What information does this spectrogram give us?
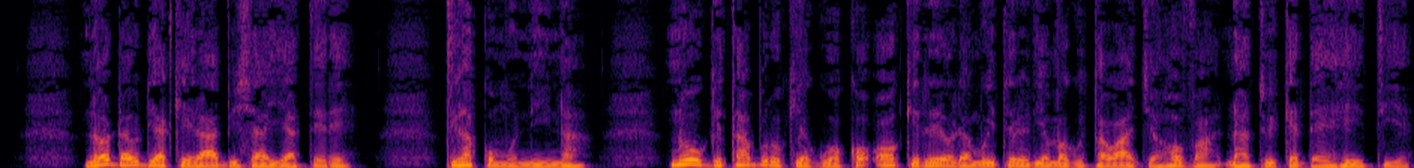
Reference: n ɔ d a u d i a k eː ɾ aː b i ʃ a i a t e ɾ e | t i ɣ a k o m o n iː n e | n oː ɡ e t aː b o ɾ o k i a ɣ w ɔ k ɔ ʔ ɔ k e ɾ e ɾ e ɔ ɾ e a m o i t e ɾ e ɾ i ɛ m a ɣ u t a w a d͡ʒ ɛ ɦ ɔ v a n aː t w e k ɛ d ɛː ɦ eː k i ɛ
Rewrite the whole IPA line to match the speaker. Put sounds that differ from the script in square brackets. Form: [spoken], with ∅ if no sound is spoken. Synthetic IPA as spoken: n ɔ d a u d i a k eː ɾ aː b i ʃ a i a t e ɾ e | t i ɣ a k o m o n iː n [a] | n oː ɡ e t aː b o ɾ o k i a ɣ w ɔ k ɔ ʔ ɔ k e ɾ e ɾ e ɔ ɾ e a m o i t e ɾ e ɾ i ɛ m a ɣ u t a w a d͡ʒ ɛ ɦ ɔ v a n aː t w e k ɛ d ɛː ɦ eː [t] i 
